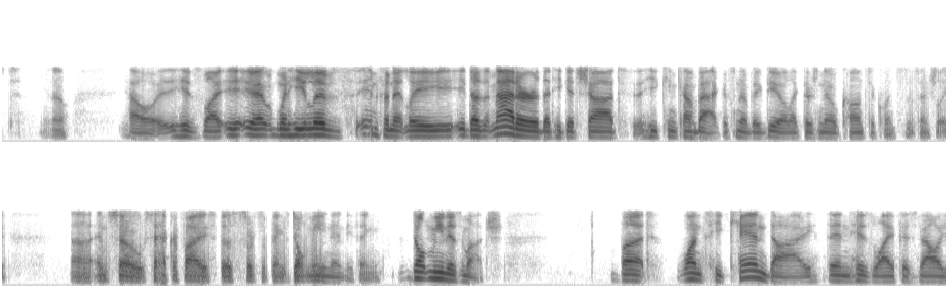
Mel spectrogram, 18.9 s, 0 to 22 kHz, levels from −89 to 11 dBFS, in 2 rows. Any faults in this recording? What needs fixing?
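Lost AMR speech frames cause brief dips and warbles at 3.62–3.76 s, just after "when he lives", and at 6.88–6.95 s. At 10.98–11.08 s a longer stretch sounds drawn out and weakening. There is a short dip at 16.76–16.80 s after "but once he". The lengths fit runs of one to three 20 ms frames that failed their checksum, where the decoder kept repeating the last good pitch and vocal-tract settings at falling gain. Better error protection or retransmission on the radio link would prevent these.

A block size mismatch (truncated) from 8.92 s to 12.64 s, between "there's no" and "anything don't mean as", adds a steady 50 Hz buzz. Speech runs about 1.16 times fast but keeps its timbre. One stage writes larger blocks, which fits 1024 samples, than the next reads, so every block's tail is dropped. Matching the block sizes on both sides of that interface would fix it.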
